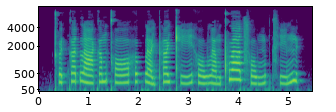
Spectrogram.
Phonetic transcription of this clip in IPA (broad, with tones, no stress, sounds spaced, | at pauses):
kʰ ɵ˨ t̚ k ɐ˧ t̚ l aː˨ k ɐ˧ m kʰ ɔː˨˧ h ʊ˧ k̚ l ɐ˨˩ j pʰ ɐ˧ j kʰ iː˨˥ h o˨˧ w l ɐ˨ m kʷʰ aː˥ t͡sʰ o˨ w n̪ ʊ˧ k̚ t͡sʰ iː˨˥ m n̪ ɪ˨ k̚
